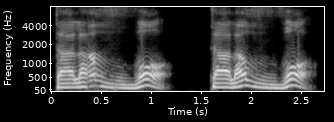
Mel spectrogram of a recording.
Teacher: Yang namanya rakhwah mengalir. Talazzo, bedanya karena dia jahar, pita suara bergetar.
